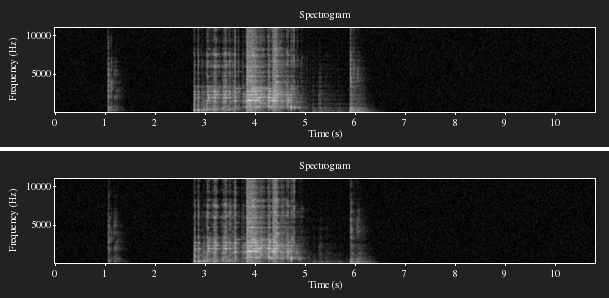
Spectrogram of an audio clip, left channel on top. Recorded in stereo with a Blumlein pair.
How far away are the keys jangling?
About 5.5 m.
